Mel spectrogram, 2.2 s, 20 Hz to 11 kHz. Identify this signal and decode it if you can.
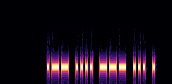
Morse code, heard as a keyed tone, about 37 wpm, 700 Hz. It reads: WHOSE
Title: Sentences from Top 1200 Words - New Word Drill - 40wpm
